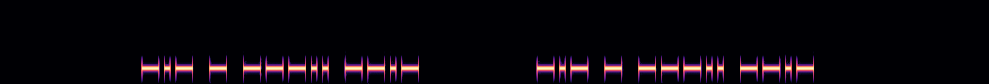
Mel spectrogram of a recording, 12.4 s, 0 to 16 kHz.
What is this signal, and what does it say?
Morse code, heard as a keyed tone, about 17 wpm, 700 Hz. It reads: KT8Q KT8Q
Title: USA Call Signs - 4 Characters - Repeated 2x - 17wpm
